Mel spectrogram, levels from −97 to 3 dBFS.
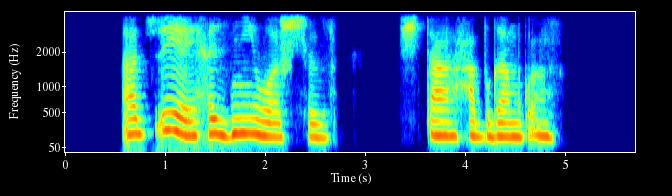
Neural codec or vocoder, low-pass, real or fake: vocoder, 22.05 kHz, 80 mel bands, Vocos; 3.6 kHz; fake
